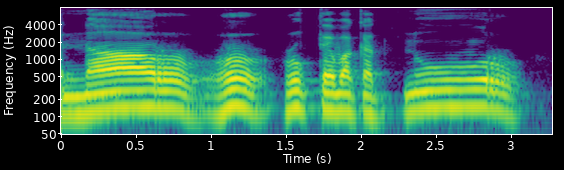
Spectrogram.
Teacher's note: رائے ساکن ماقبل الف مدہ ہو، جیسے نار، رکتے وقت نور، اس را کو موٹا پڑھیں گے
